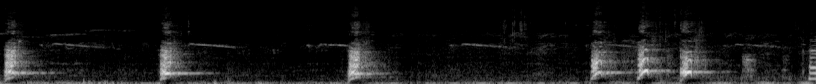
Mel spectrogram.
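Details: German Shepherd barking repeatedly in a yard where sparrows nest: spaced single barks, then a fast burst of three close barks, with faint whistled bird chirps in the background.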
